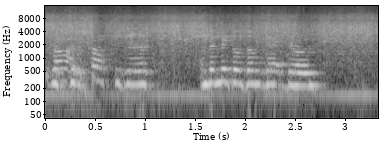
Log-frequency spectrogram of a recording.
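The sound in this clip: Sausages sizzle as they fry in a pan, giving a dense, steady crackling hiss that runs the whole time while a voice talks over it.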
